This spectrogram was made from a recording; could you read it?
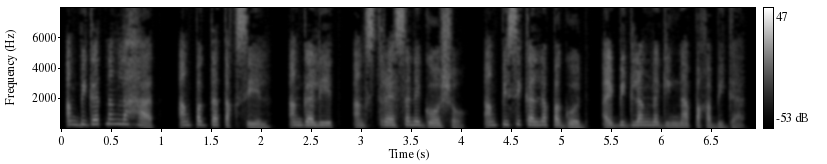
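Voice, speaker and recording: A woman's voice: medium pitch, animated, fairly quick, a little mellow, studio quality. Female narrator for romantic audio drama: scripted dramatic storytelling, mid-range voice, no room echo.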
